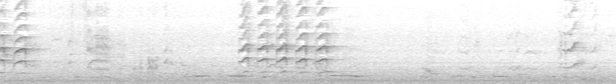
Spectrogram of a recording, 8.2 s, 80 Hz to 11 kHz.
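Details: Crimson rosella (Platycercus elegans) feeding on shrubs beside Gardiners Creek, Melbourne, Australia, 27 July 2023, giving short, bright, harmonic chirps, including a quick run of about five notes, over soft background hiss.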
